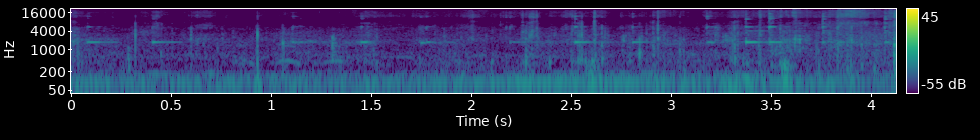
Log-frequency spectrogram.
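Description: Goats bleat faintly now and then amid quiet barnyard shuffling and scattered knocks, the calls soft and somewhat distant.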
